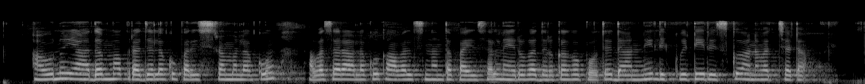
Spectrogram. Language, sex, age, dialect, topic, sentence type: Telugu, female, 18-24, Telangana, banking, statement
